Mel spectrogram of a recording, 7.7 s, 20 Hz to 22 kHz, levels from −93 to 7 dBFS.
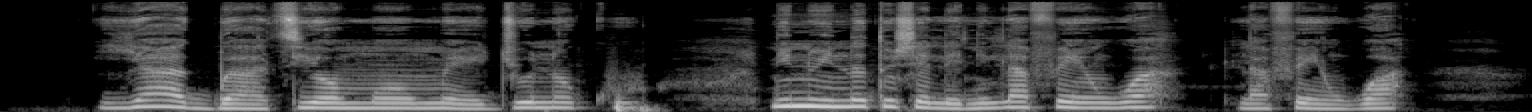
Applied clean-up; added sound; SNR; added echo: none; none; none; none.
